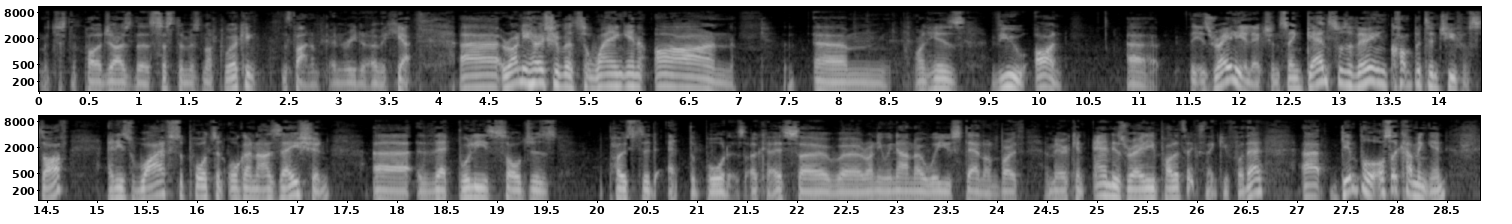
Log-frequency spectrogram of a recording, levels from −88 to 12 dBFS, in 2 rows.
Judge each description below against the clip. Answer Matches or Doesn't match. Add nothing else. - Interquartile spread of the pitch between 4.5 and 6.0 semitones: Matches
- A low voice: Matches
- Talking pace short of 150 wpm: Doesn't match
